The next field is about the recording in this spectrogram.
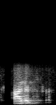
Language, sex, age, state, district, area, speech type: Sindhi, male, 18-30, Maharashtra, Thane, urban, conversation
